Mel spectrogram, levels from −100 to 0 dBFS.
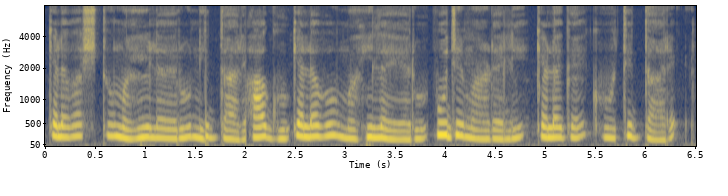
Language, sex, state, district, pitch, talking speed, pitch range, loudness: Kannada, female, Karnataka, Mysore, 205 Hz, 90 wpm, 185-225 Hz, -15 LUFS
